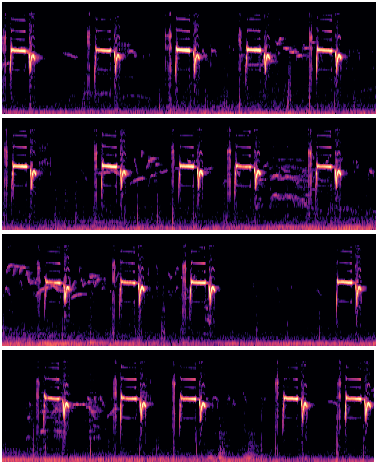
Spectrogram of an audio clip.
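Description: Caged prenjak singing: loud, short high-pitched notes, each dropping sharply in pitch, given mostly in pairs and repeated about every second and a half, with one break of about two seconds past the middle.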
